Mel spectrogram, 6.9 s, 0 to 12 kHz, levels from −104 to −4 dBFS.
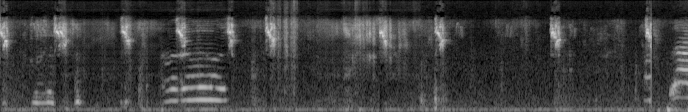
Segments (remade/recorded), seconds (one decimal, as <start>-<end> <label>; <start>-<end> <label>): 0.0-0.6 recorded; 0.6-2.3 remade; 2.3-3.2 recorded; 3.2-4.2 remade; 4.2-6.9 recorded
